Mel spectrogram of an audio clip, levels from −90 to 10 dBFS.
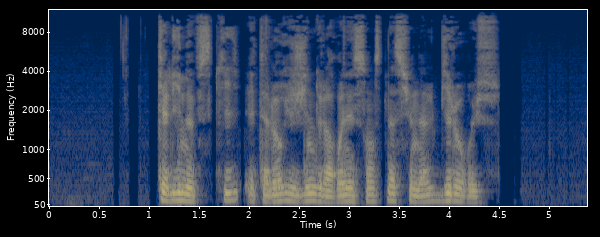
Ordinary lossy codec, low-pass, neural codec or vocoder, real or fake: Opus, 64 kbps; 10.8 kHz; vocoder, 48 kHz, 128 mel bands, Vocos; fake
